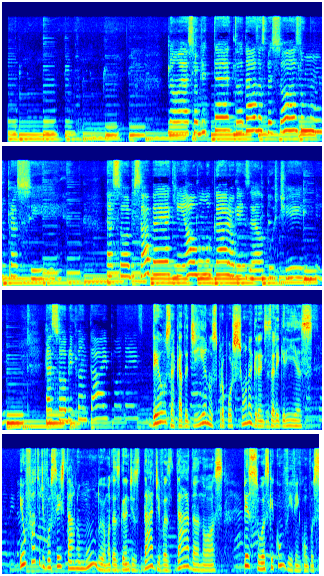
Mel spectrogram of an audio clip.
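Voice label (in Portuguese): FELIZ ANIVERSARIO female, telemensagem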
